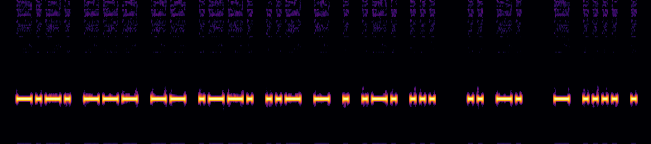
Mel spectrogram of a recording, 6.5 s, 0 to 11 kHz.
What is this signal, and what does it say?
Morse code, heard as a keyed tone, about 25 wpm, 1000 Hz. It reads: COMPUTERS IN THE
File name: qotdfiles / 25wpm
